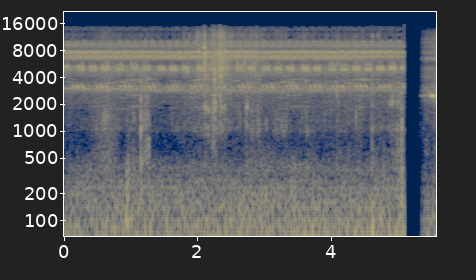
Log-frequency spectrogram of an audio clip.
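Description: Night insect chorus: crickets chirping in fast, even pulsing trills, with a low rumble and a few light rustles and clicks underneath. The sound cuts out for a moment near the end, then comes back with a different, lower-pitched insect trill.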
